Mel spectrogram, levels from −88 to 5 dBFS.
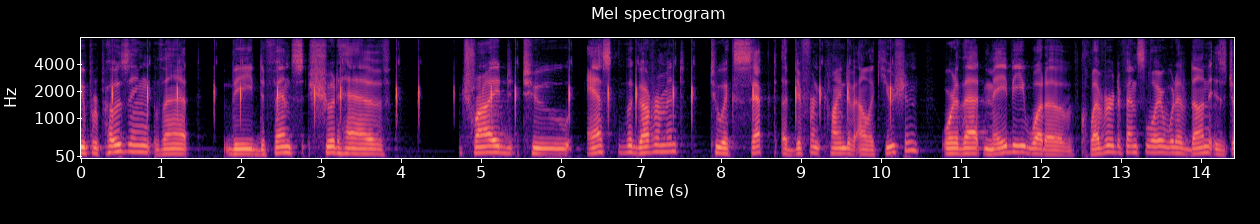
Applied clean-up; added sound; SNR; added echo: neural mask model RNNoise.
